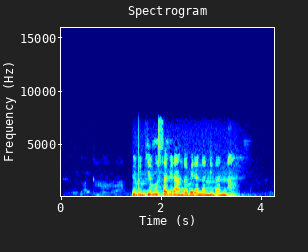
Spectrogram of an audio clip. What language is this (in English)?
Kinyarwanda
